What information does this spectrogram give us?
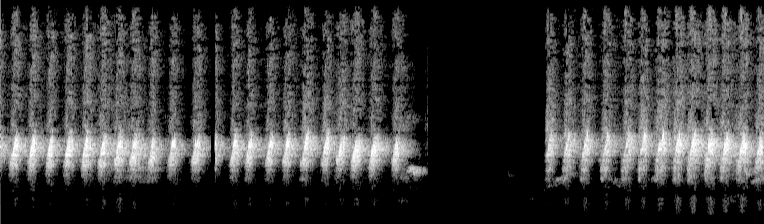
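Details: Flamboyan bird song: a fast, even trill of high buzzy notes, about three per second, running for four seconds, a second of silence, then the trill resumes.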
